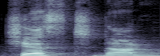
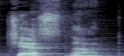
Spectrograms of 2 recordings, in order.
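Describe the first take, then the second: First: The t in the middle is sounded. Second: The t in the middle is silent. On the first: The speaker calls it wrong. "But চেস্টনাট বলা যাবে না" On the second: The speaker calls it right. "টি silent রেখে বলতে হবে"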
